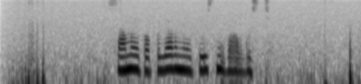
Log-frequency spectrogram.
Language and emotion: Russian, neutral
